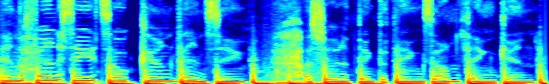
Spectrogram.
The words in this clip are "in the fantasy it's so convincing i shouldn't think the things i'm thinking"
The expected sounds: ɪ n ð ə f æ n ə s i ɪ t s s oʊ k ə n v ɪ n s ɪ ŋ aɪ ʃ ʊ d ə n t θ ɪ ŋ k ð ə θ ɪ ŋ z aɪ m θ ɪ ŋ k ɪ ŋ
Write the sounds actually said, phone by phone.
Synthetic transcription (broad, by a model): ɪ n ð ə f æ n ə s i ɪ t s s oʊ k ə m v ɪ n s ɪ ŋ aɪ s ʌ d n θ ɪ ŋ k ð ə θ ɪ ŋ z aɪ m θ ɪ ŋ k ɪ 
